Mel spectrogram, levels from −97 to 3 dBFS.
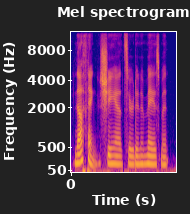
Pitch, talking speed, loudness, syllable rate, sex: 155 Hz, 140 wpm, -19 LUFS, 6.0 syllables/s, female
